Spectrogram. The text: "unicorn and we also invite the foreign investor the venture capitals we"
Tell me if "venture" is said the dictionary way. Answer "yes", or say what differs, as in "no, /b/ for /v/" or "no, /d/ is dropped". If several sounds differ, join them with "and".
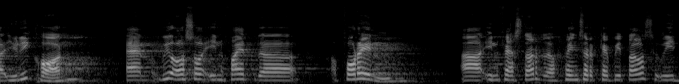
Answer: no, /f/ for /v/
